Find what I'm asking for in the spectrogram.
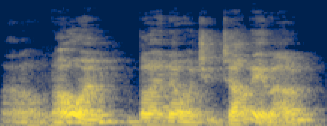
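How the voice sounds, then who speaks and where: A man voicing a kindly, plainspoken old Southern woman with a folksy, gently admonishing way, as he reads a story. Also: fairly low pitch, very animated, quick pace. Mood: gentle, frank. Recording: echoey room, distant microphone.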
